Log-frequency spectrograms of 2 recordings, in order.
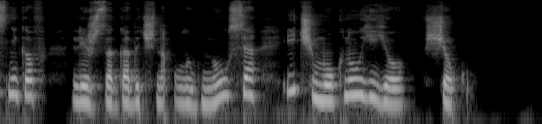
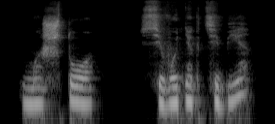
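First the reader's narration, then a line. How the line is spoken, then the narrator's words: Whispered in ear. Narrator (Russian): шепнула на ухо Рита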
